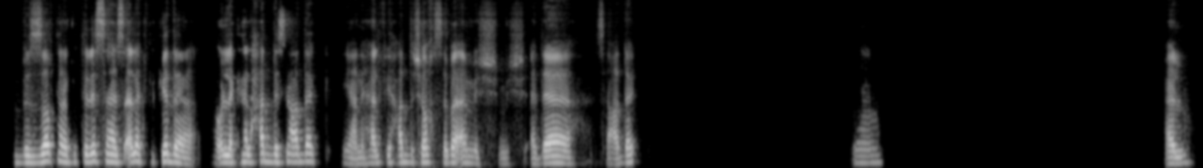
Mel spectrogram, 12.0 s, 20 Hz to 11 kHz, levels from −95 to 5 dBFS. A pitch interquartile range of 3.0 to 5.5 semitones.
No: narrow, 2.5 semitones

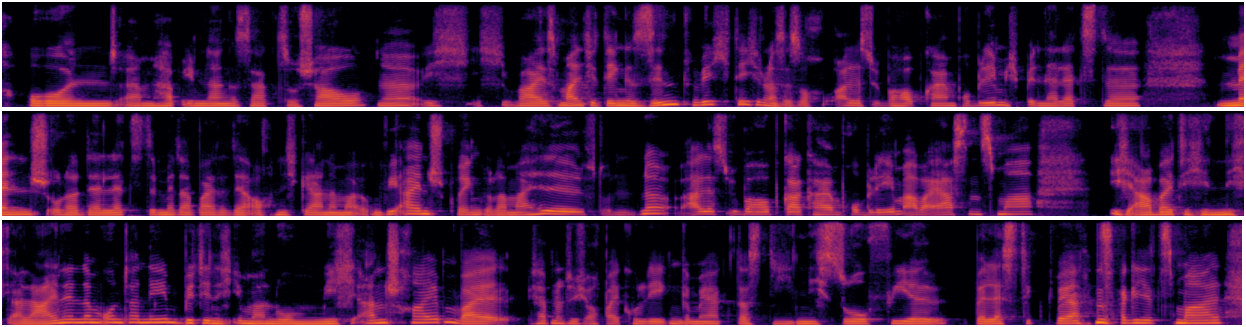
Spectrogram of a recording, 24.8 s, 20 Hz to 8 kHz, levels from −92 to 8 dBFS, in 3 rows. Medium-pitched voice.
Yes: medium, 165 Hz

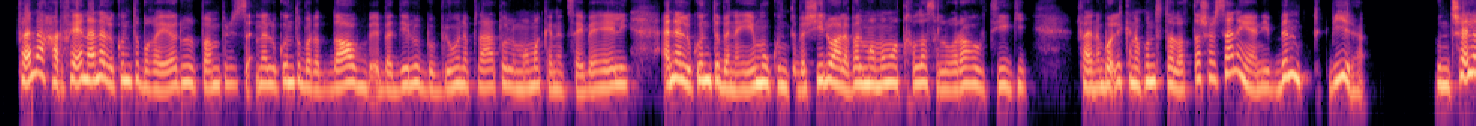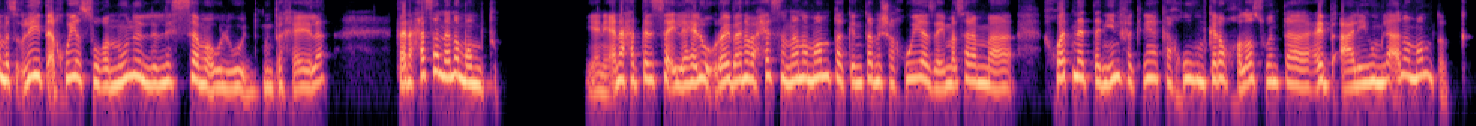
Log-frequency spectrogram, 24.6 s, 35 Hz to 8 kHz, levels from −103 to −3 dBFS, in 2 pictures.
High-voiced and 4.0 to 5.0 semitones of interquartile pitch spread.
Yes: high, 225 Hz; average, 4.6 semitones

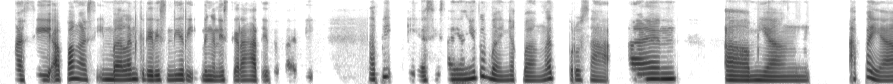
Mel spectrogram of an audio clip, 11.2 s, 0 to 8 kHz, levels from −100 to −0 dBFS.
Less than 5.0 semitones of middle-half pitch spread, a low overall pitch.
No: average, 3.0 semitones; medium, 165 Hz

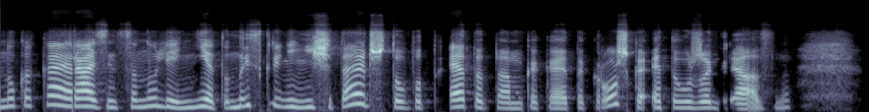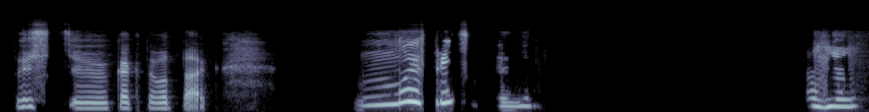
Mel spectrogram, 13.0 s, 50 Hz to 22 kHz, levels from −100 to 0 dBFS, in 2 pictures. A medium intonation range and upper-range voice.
Yes: average, 4.6 semitones; high, 245 Hz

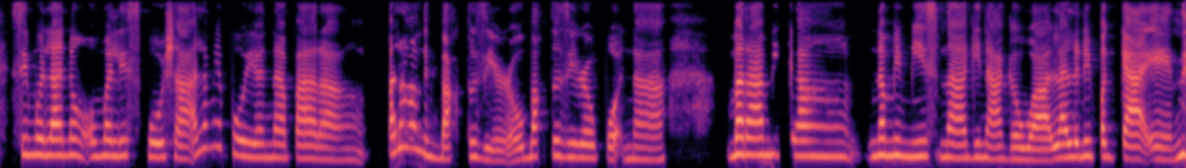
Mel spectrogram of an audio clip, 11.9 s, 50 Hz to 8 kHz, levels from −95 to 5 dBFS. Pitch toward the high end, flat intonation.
No: very high, 250 Hz; average, 3.8 semitones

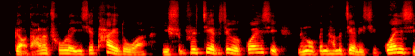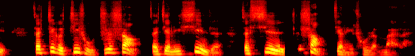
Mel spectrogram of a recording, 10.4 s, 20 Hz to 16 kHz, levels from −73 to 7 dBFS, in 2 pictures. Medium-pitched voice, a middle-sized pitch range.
No: medium, 160 Hz; wide, 5.9 semitones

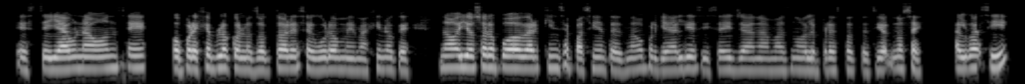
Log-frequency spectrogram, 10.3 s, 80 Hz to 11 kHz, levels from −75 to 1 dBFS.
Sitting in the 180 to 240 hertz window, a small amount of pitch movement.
Yes: high, 190 Hz; narrow, 2.0 semitones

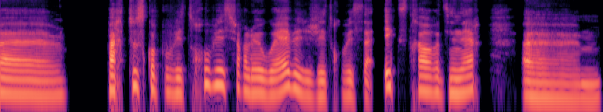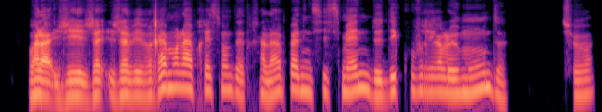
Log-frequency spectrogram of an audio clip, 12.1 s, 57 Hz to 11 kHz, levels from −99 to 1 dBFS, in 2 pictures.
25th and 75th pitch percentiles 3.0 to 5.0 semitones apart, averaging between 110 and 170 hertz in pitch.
Yes: average, 4.0 semitones; medium, 140 Hz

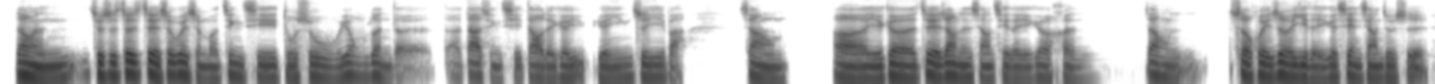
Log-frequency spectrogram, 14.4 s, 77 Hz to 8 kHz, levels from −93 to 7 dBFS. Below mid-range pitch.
Yes: low, 110 Hz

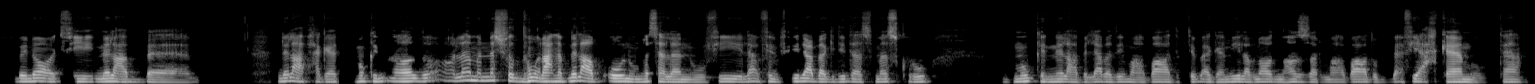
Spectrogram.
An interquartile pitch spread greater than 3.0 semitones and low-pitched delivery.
No: average, 2.7 semitones; low, 125 Hz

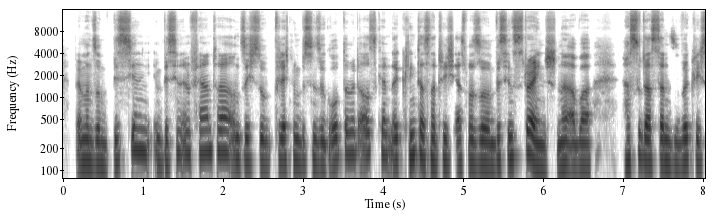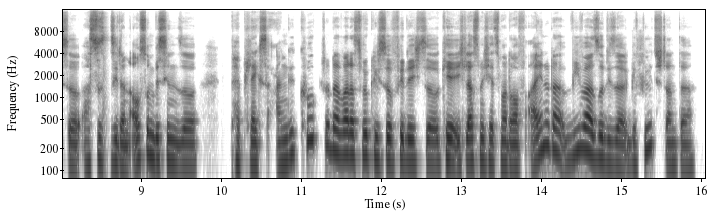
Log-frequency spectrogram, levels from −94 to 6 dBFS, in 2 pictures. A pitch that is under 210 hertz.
Yes: low, 135 Hz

